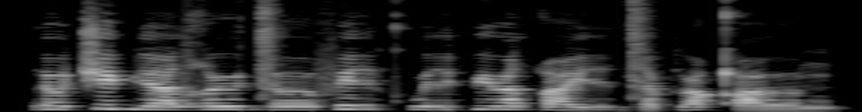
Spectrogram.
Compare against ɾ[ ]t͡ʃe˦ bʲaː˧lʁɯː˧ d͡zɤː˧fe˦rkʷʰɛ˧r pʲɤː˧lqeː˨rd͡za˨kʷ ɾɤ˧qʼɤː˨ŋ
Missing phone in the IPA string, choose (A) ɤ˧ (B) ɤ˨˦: A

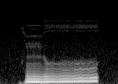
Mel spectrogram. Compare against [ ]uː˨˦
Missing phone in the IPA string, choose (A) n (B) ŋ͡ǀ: A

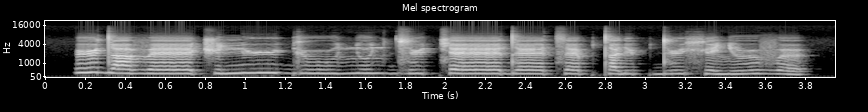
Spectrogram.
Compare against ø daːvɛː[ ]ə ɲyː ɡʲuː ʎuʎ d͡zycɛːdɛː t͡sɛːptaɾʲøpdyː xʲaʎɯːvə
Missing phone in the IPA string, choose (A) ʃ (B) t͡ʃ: B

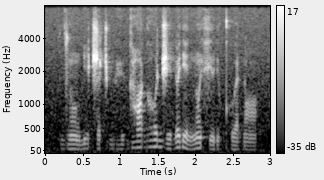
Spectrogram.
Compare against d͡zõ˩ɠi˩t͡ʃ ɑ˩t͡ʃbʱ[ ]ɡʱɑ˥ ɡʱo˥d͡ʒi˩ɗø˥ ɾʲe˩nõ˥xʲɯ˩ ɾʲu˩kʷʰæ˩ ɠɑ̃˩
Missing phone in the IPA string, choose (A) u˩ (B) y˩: B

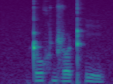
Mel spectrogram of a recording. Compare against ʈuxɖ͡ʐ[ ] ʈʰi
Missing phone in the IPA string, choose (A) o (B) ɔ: A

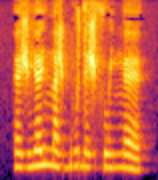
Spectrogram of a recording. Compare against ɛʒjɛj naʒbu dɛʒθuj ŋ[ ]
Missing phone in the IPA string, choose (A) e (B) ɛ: B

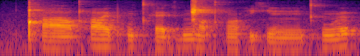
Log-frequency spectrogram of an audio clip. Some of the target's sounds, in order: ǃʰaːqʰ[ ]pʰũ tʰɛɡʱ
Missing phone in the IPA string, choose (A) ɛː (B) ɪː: A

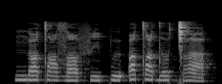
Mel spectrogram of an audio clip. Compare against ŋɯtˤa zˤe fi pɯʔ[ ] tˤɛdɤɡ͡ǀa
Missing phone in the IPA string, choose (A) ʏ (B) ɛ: B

